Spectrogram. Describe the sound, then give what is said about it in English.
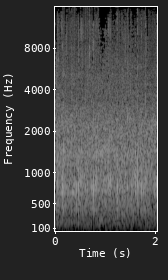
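Applause from a church audience, a dense and steady wash of many hands clapping that stays loud and even for the whole stretch without clear breaks. “yes, you go ahead and applaud.”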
